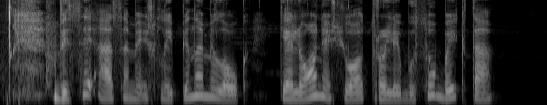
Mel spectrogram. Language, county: Lithuanian, Klaipėda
